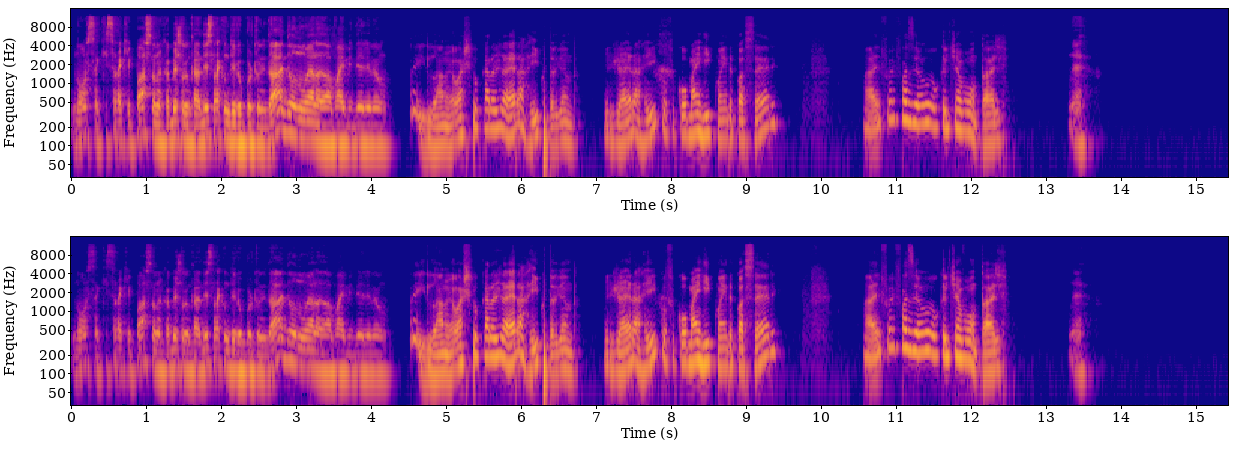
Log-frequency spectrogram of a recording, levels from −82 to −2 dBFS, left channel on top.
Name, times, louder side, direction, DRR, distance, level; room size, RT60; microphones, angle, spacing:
voice 1, 0.0-4.2 13.3-13.5, left 5 dB, 80° left, 0.5 m, -27 dB
voice 2, 4.5-6.7 7.1-9.4 9.9-10.0 10.6-12.5, right 3 dB, 35° right, 0.4 m, -26 dB
8.4 x 3.3 x 3.6 m
head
